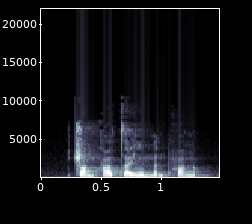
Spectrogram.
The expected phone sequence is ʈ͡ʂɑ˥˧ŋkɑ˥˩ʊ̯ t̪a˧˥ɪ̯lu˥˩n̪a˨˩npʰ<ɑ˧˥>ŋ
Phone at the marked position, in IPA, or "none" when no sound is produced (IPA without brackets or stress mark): ɑ˥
